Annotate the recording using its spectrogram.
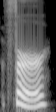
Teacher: for becomes fur in this is for you. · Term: weak forms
